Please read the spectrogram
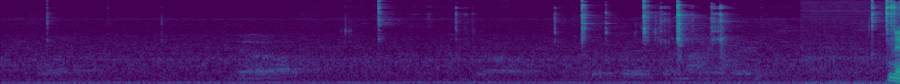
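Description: Faint, light metallic clicks, a handful of them in the second half, as the thin steel valve ring of a Gardner Denver air compressor's discharge valve is set by hand onto the valve guard and guide ring. A low, steady hum runs underneath.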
